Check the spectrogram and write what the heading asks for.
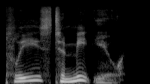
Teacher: Native speakers almost never say it like that. Instead, the word to reduces. It becomes a soft, quick sound, a schwa.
